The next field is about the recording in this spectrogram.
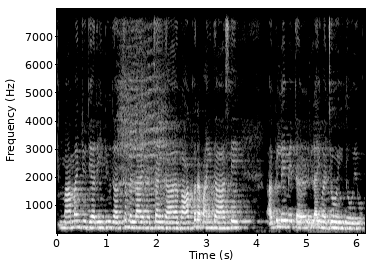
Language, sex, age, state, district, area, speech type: Sindhi, female, 45-60, Gujarat, Junagadh, urban, spontaneous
